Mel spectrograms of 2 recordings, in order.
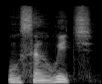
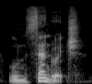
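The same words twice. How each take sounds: First: Sandwich is said with a Spanish accent. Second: Sandwich is said with an English accent. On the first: The speaker calls it right. "make sure you say sandwich in a Spanish accent" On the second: The speaker calls it wrong. "don't just say un sandwich"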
